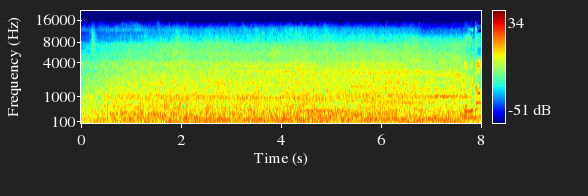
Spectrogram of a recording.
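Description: Delhi Metro train running past at a station: a loud, steady rumble with a faint whine.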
